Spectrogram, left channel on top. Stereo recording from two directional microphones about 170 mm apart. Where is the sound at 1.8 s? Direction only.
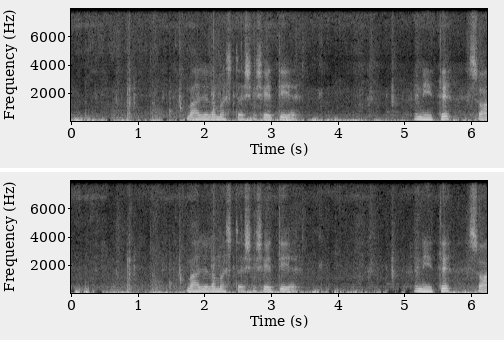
15° right (ahead or behind).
